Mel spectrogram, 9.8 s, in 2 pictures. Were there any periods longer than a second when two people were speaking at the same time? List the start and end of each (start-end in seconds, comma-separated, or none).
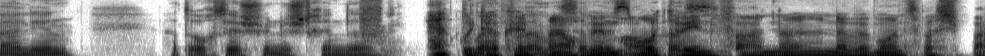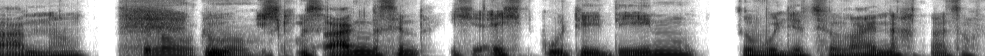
2.1-3.6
